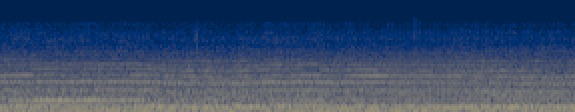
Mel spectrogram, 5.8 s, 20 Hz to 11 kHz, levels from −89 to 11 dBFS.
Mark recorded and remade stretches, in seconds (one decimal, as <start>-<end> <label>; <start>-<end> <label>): 0.0-3.9 recorded; 3.9-4.5 remade; 4.5-5.8 recorded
